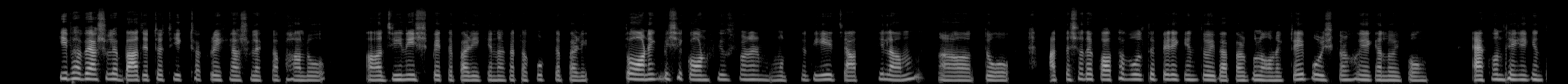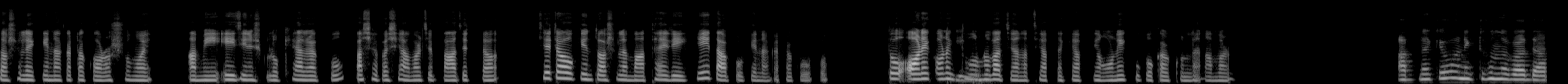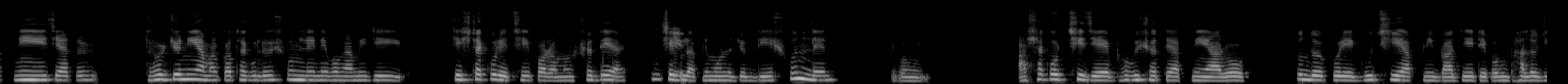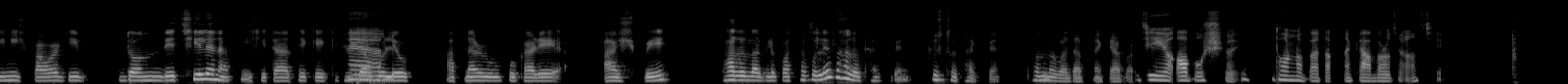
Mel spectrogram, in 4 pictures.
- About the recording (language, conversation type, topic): Bengali, advice, বাজেটের মধ্যে ভালো জিনিস পাওয়া কঠিন
- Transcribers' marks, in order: unintelligible speech; tapping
